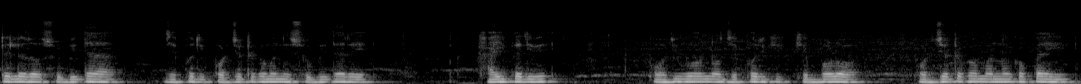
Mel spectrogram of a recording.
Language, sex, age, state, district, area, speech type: Odia, male, 45-60, Odisha, Cuttack, urban, spontaneous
